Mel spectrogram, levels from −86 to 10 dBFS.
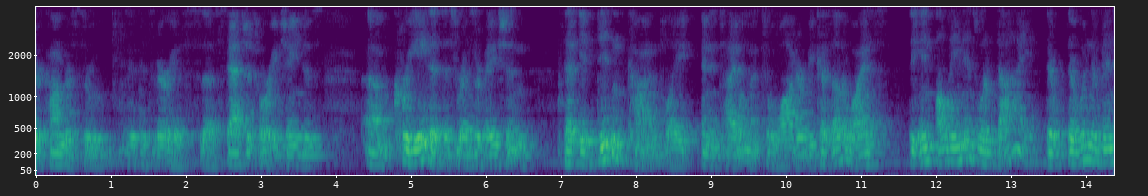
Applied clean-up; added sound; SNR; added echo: none; none; none; reverberation time 2.4 s.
